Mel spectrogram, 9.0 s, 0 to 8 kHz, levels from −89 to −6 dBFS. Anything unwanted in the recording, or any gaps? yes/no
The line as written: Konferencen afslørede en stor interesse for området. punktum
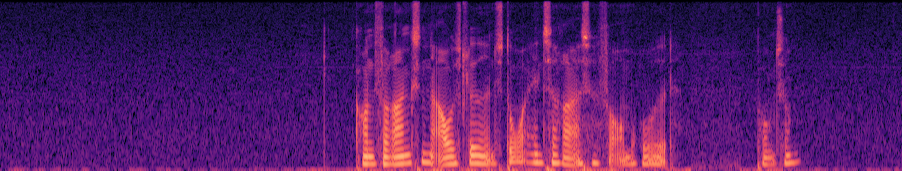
no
